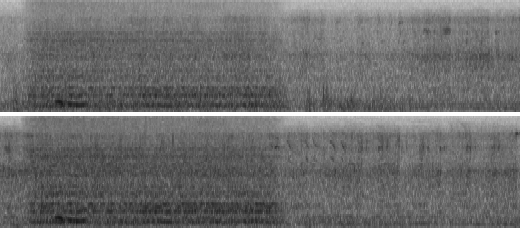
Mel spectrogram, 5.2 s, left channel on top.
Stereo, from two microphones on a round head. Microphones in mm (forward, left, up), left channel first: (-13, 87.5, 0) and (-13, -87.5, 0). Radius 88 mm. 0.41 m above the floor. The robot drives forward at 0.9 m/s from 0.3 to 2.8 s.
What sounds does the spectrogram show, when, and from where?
0.5 s laughter: 10° right (ahead or behind)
